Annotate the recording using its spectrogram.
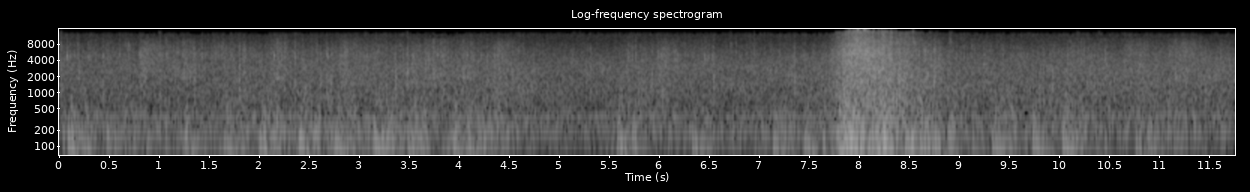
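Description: Armoured footsteps clank and thud on wooden planks.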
